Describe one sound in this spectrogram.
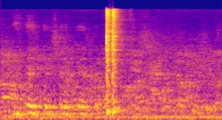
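A drum is struck once, sharply.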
